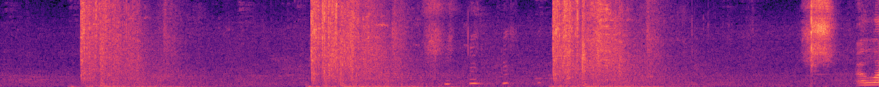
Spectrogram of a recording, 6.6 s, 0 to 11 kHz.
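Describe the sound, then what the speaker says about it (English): Loud bursts of gunfire in Warhammer 40,000: Rogue Trader as a crowd is shot, three separate volleys spaced a couple of seconds apart, each with a booming onset and decaying rumble. "Why go to any effort when I can simply shoot everyone here?"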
